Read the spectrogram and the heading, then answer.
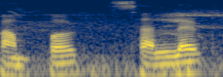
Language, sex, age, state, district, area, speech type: Odia, male, 18-30, Odisha, Ganjam, urban, spontaneous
